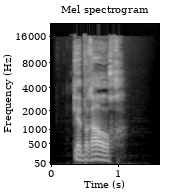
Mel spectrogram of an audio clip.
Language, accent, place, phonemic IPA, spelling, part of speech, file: German, Germany, Berlin, /ɡəˈbʁaʊ̯x/, Gebrauch, noun, De-Gebrauch.ogg
- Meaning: 1. use, usage 2. application 3. practice, customs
